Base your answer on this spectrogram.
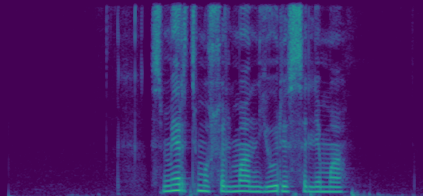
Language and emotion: Russian, neutral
